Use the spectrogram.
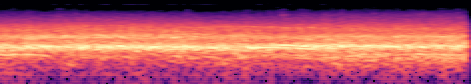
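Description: A football stadium crowd cheers during a Manchester United match, a dense, continuous roar of many voices that stays loud and even for the whole stretch.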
